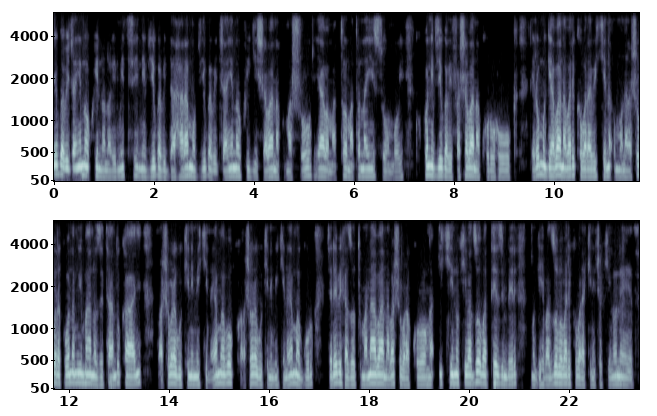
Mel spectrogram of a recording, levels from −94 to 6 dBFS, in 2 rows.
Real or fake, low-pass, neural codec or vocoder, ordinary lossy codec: real; 5.4 kHz; none; Opus, 24 kbps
